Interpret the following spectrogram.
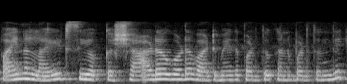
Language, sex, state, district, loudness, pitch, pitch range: Telugu, female, Andhra Pradesh, Sri Satya Sai, -16 LUFS, 215 Hz, 205-240 Hz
